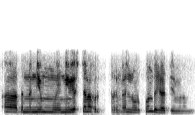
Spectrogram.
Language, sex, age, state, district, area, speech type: Kannada, male, 30-45, Karnataka, Gadag, rural, conversation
